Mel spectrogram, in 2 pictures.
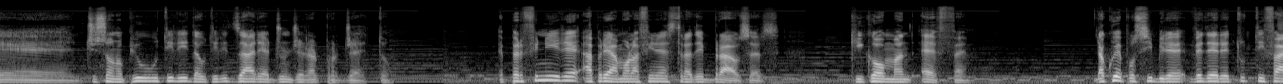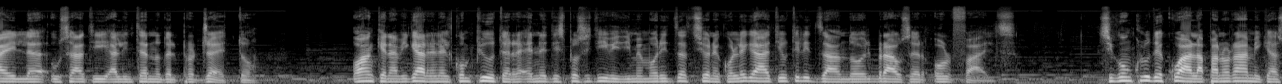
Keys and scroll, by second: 8.9 f.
